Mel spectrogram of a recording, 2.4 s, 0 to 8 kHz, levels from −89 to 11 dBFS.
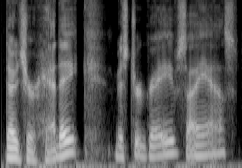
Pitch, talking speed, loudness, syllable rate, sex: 145 Hz, 200 wpm, -19 LUFS, 4.6 syllables/s, male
